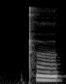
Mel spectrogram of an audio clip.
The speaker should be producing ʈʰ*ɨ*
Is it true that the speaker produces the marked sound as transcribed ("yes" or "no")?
yes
